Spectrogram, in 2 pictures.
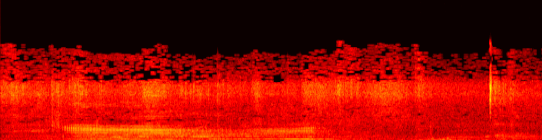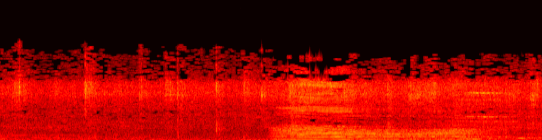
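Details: A raging Indonesian cow gives two long, loud moos separated by a pause of several seconds, with thumps and scuffling between them as the cattle run loose and a man calls out a warning.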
